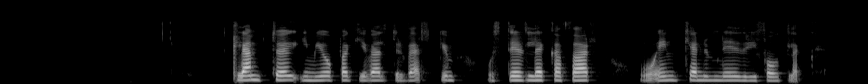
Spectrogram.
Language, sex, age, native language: Icelandic, female, 40-49, Icelandic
